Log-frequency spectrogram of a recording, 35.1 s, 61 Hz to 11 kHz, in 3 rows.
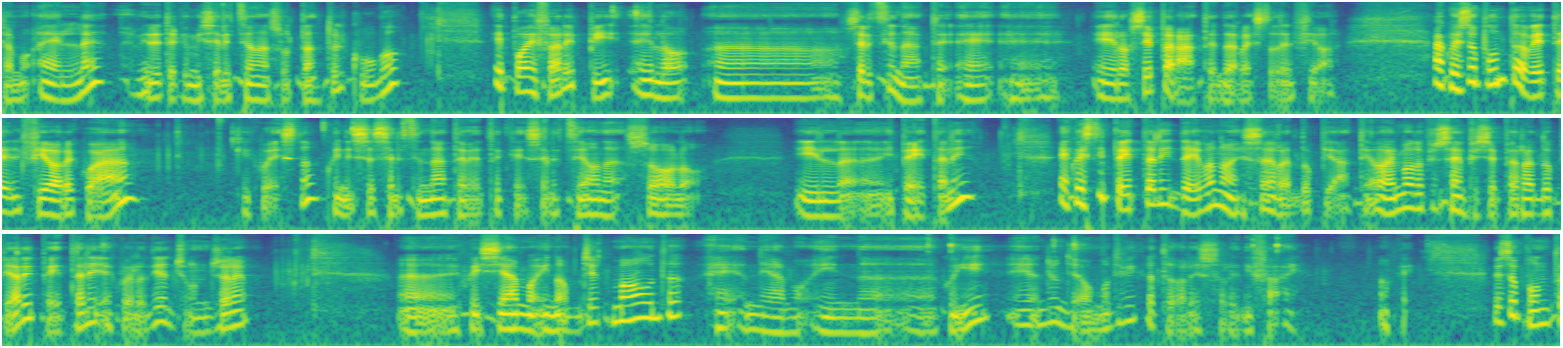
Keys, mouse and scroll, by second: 0.3 l, 12.9 Tab, 14.1 click, 15.5 middle click, 21.3 middle click, 30.3 click, 31.3 click, 34.1 middle click.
